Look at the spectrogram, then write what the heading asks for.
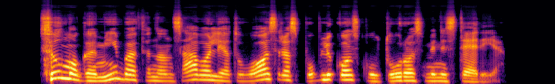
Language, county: Lithuanian, Kaunas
